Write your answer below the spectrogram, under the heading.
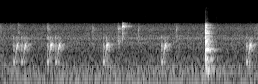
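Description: Scattered faint short clicks at irregular intervals, with one louder knock about four seconds in, over steady room hiss.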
